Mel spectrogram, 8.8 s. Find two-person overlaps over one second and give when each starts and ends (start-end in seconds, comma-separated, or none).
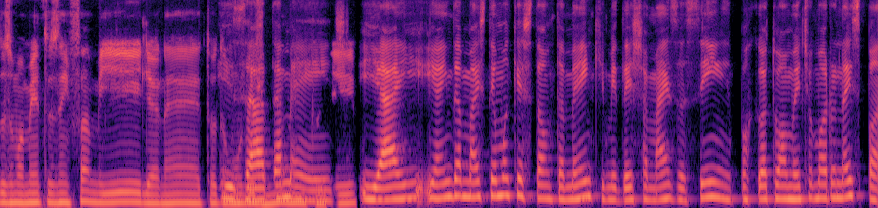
2.2-3.6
